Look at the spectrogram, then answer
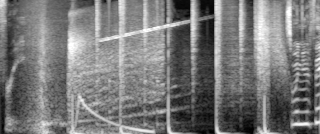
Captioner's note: transition whooshing; upbeat music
